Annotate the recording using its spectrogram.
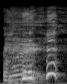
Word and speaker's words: Klee: And all the kids read this Klee, and I proudly said, actually, it's pronounced Klee. So.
